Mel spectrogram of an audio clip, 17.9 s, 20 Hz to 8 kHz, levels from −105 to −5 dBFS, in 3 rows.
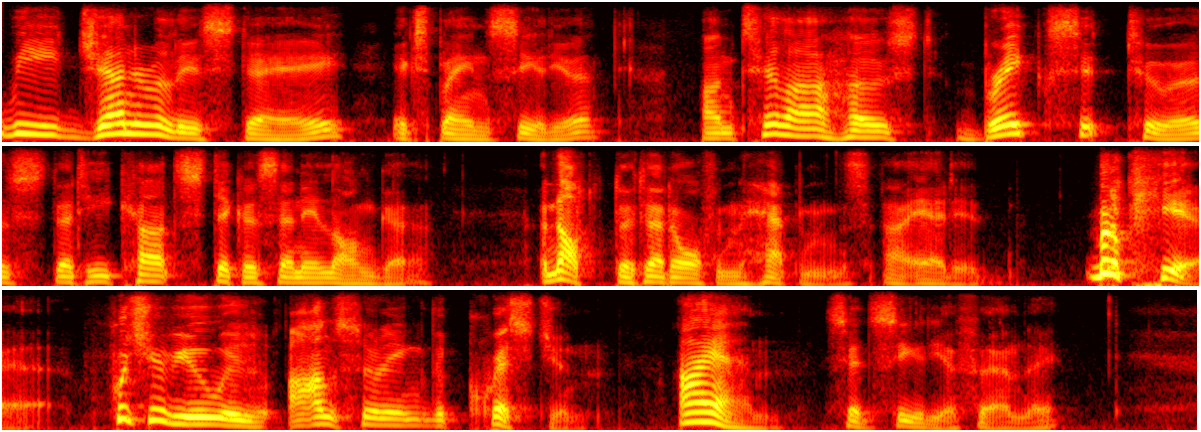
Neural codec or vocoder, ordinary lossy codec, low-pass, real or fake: none; Opus, 32 kbps; 7.2 kHz; real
